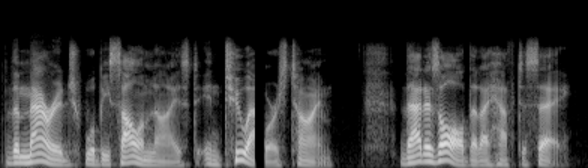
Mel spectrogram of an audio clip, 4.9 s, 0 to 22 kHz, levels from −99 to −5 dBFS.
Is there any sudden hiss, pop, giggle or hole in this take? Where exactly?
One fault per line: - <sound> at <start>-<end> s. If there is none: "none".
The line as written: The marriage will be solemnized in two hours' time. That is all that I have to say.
- dropout at 2.1-2.2 s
